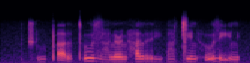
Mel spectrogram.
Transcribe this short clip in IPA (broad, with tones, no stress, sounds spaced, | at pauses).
t͡ʃʼ ṳ˨ pʼ a̰˨ r tʼ u˧ z a̤˨ l ə˞˨ l h a˧ l r i̤˨ ʔ a̤˧ ǀ i˨ l h ṵ˧ z ḭ˨ l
